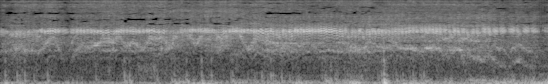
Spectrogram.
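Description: Spinning reel's drag buzzing steadily at a high pitch as a hooked tarpon pulls line off it.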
